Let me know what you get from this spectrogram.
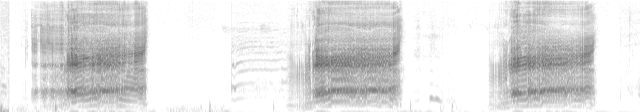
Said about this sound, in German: Es gibt drei graue, eins hat einen schwarzen Kopf, ein weißes und ein ganz braunes. Das sind rauwollige Pommernschafe, die dunklen, und die anderen sind Islandschafe.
